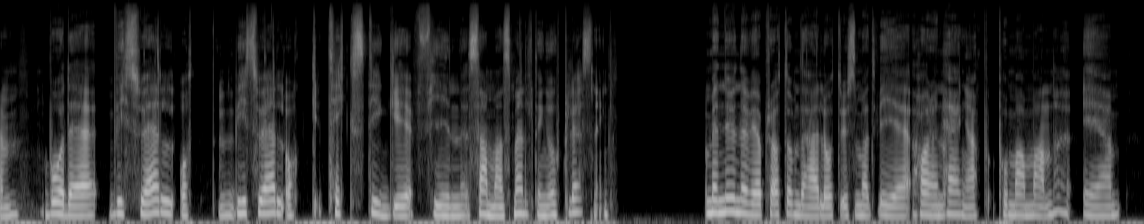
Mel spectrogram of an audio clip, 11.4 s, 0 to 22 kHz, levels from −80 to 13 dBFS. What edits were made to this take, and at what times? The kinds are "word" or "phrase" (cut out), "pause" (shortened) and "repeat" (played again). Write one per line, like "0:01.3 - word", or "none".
0:09.4 - word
